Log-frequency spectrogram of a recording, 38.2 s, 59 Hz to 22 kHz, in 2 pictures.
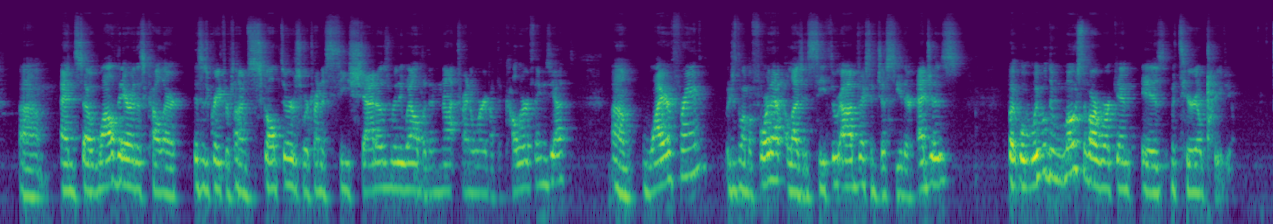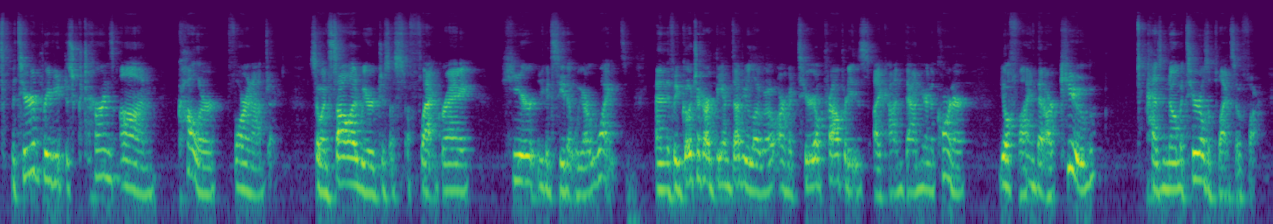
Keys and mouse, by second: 1.1-3.2 middle drag, 11.3-14.6 middle drag, 18.9 click, 19.5-21.3 middle drag, 24.0 click, 24.6-25.4 middle drag, 27.2 click, 35.6-36.6 middle drag.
